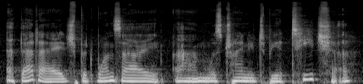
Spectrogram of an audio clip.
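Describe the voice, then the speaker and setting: A woman in her seventies from South Africa, reminiscing in an interview, telling her story in a reflective, measured way with pauses. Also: low voice, mellow, slightly rough. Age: 70s.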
